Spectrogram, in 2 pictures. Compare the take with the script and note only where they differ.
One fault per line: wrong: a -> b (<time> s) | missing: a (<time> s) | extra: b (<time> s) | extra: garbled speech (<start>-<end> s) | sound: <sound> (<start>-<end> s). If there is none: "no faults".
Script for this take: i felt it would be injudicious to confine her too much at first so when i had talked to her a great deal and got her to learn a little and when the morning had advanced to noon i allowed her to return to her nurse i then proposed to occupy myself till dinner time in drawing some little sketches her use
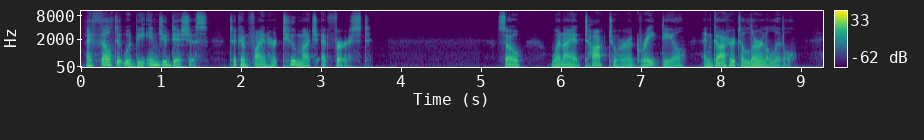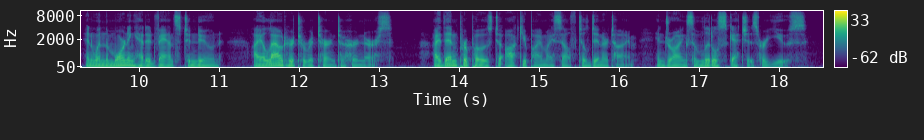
no faults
